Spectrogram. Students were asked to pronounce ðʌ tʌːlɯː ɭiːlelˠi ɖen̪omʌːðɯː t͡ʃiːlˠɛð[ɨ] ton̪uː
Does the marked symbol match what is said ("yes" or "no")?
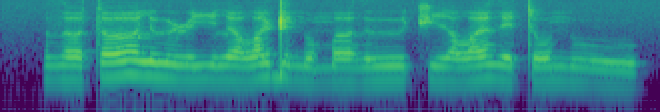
no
